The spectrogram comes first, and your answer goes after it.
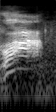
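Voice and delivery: short, high-pitched bird squawk; parrot squawk. Acted. Joke teller voicing the lady's bird, high squawk. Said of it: "And that bird's like".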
